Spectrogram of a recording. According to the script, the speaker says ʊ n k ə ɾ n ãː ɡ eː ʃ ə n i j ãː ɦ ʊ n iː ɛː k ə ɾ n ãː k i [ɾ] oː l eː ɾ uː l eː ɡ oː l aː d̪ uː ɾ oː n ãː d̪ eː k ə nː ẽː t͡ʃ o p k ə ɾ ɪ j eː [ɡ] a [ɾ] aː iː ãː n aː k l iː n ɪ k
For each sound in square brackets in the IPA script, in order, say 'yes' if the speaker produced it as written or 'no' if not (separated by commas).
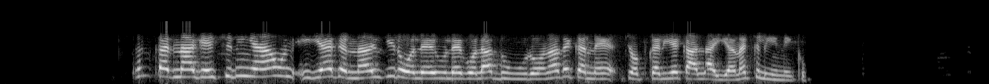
yes, no, no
